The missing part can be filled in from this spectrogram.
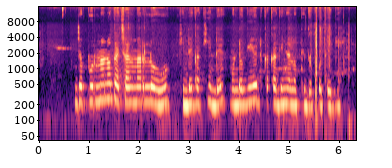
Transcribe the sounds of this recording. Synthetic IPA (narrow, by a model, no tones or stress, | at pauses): ɲd͡ʒopurnɔnɔɡat͡ʃalmarlowokʰindekakʰindemɔndɔɡɪjʊdkakaɡɪɲalɔkid̪opot̪eɡi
